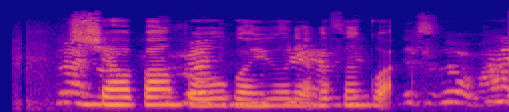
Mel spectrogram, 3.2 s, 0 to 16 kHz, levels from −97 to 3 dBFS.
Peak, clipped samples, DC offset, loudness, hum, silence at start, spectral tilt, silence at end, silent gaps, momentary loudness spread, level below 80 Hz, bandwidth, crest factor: -10 dBFS; under 0.1%; under 0.1%; -27 LUFS; none; 0.35 s; -3.5 dB/octave; 0 s; none; 14 LU; -78 dBFS; 10.5 kHz; 18 dB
